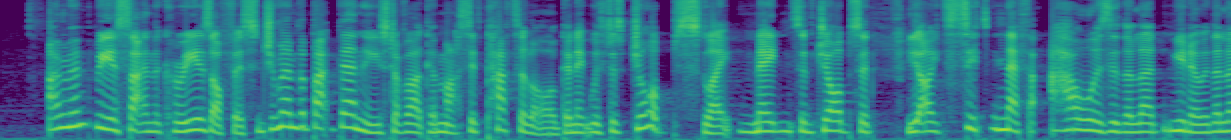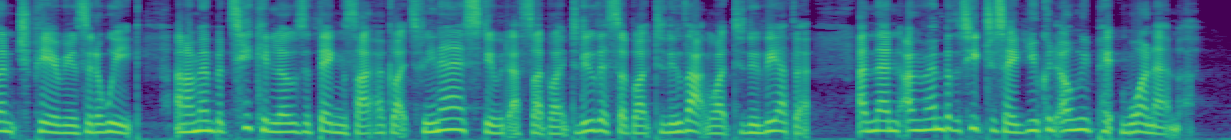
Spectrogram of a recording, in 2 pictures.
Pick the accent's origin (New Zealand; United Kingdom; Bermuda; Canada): United Kingdom; Newport, Wales; born there; Well, I was born in Wales, in South Wales, in a little place called Newport.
